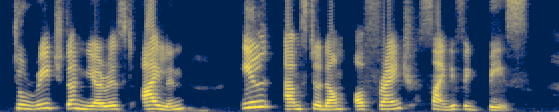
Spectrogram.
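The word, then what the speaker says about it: Île: to go to the Ile Amsterdam, a French scientific base. So this is pronounced as Ile, not Isle.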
